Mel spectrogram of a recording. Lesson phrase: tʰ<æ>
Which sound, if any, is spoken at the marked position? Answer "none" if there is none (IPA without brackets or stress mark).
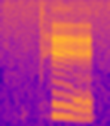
ɛ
